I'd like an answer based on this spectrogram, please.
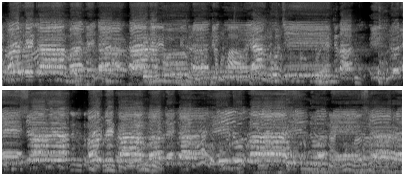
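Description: Mixed group of young men and women singing a patriotic song together in unison, unaccompanied, into a microphone.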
